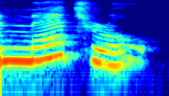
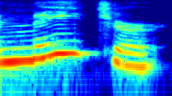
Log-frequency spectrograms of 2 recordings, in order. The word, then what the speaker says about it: nature: Aqui, na primeira, é natural, natural. E aqui é nature, nei. Então, muda. Aqui, na segunda palavra, o A tem o som como no alfabeto. Ei, nature, natural, nature. Pronunciem aí para treinar.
